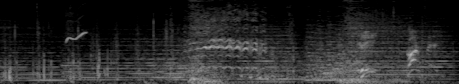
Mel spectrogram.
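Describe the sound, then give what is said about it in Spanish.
A black horse whinnies twice in shrill, wavering bursts while hooves clip-clop steadily underneath, as a gunman drops onto its back, set against a busy, fairly loud background. “El otro cae del caballo y el pistolero se deja caer sobre el caballo negro.”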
